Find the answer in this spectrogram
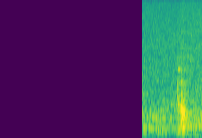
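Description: Near silence: dead silence, then faint room tone comes in near the end.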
